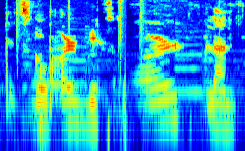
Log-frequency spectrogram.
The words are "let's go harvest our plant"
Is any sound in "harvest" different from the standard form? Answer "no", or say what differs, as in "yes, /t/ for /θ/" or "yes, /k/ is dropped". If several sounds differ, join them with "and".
yes, /t/ is dropped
